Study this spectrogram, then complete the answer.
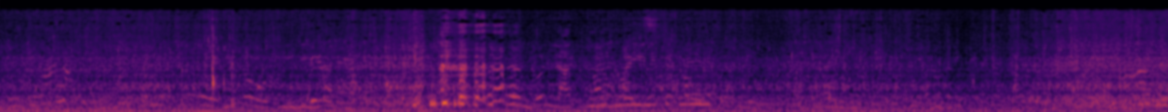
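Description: Sea water laps against rocks.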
